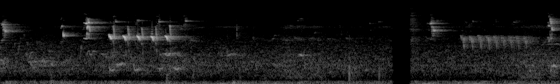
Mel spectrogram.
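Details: White-eared Monarch: high chirps lead into a quick run of five loud, buzzy pulsed notes. After a quiet stretch comes a drawn-out rasping trill and a final sharp chip.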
